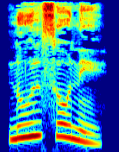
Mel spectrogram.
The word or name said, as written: ನೂಲ್ಸೋನೆ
